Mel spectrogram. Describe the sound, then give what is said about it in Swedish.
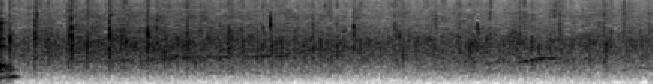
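A large audience claps steadily to welcome the day's guest, a dense, even wash of many hands lasting several seconds without fading, heard from within the crowd at moderate loudness. “Så en stor applåd till”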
